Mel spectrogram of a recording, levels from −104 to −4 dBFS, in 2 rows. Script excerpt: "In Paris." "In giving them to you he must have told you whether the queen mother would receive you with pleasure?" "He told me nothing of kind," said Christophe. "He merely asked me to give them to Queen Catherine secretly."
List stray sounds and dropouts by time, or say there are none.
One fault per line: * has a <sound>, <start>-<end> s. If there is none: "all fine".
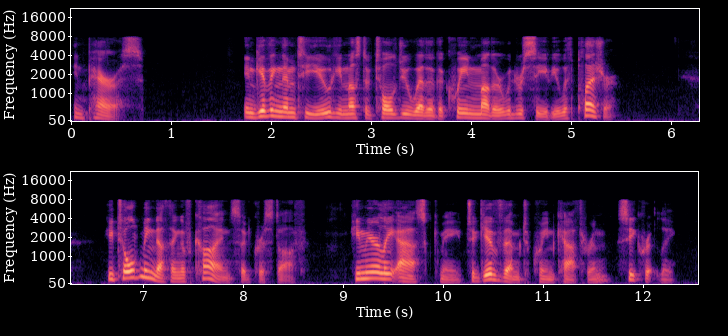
all fine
